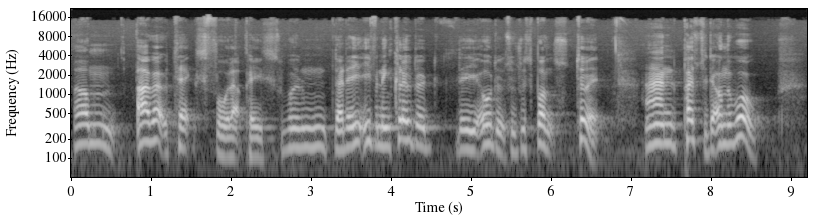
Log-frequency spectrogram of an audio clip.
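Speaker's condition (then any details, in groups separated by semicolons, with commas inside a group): Deafness; cannot hear own voice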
